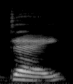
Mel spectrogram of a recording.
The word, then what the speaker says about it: day: The letters A-Y stand for the long A sound.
